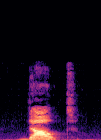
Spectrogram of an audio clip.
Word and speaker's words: doubt: Second one بي بي death ما دهنا دبت دبت أو قرنت لكن وحلقوا نطقة لغو برنونس كرينا يا death debt debt ودين دين. doubt doubt شكي شك حرف سدح هذا N.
